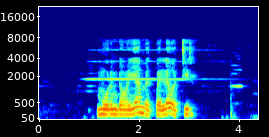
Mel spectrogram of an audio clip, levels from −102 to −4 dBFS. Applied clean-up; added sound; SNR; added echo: classical method log-MMSE.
